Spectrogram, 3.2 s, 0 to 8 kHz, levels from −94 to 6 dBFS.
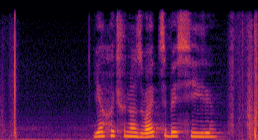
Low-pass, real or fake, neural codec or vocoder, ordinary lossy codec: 7.2 kHz; fake; autoencoder, 48 kHz, 32 numbers a frame, DAC-VAE, trained on Japanese speech; none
